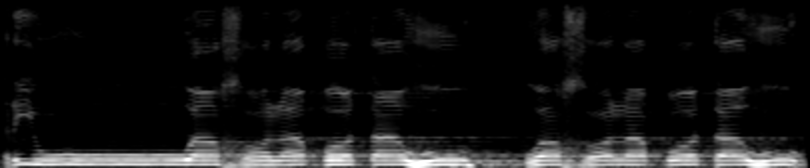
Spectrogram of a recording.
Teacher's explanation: Nariwa kasroh tanwin atau kasroh tan bertemu waw, idgham biguna sama idgham biguna masuk dengan mendengung masuk pada huruf waw dan mendengung selama 3 harokat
